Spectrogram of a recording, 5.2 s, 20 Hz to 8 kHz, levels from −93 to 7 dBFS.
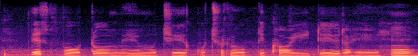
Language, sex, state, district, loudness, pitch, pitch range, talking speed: Hindi, female, Madhya Pradesh, Katni, -16 LUFS, 190 Hz, 185-200 Hz, 115 wpm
